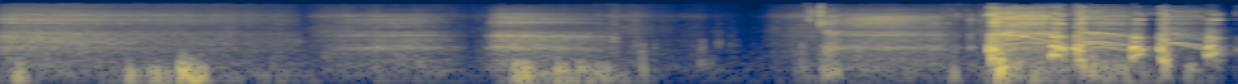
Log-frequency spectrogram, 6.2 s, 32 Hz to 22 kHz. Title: Cross Dressing Coughing 56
